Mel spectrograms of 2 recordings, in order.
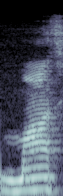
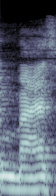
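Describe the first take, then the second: First: The vowel is a long 'aa' sound. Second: The vowel is an open 'ae' sound. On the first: The speaker calls it right. "मास ही पढ़ते हैं" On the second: The speaker calls it wrong. "मैस भी नहीं पढ़ेंगे"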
